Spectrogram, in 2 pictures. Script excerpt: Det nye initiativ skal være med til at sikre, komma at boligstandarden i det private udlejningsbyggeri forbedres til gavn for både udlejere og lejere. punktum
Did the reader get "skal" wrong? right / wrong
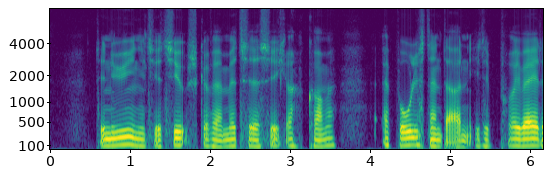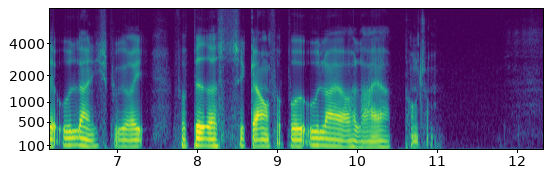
right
